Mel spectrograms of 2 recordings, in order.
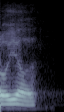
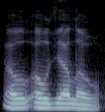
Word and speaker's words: Oyelowo: It's Oyeller. – David Oyeller. – Oh, no, yeah. David Oyelowo. Oyelowo. Okay.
